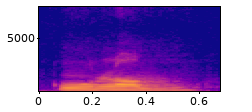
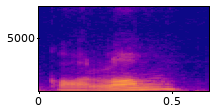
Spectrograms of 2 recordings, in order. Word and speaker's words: Coulomb: Bacanya benar ya, bacanya adalah Coulomb, bukan kolom, apalagi kolom ya.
